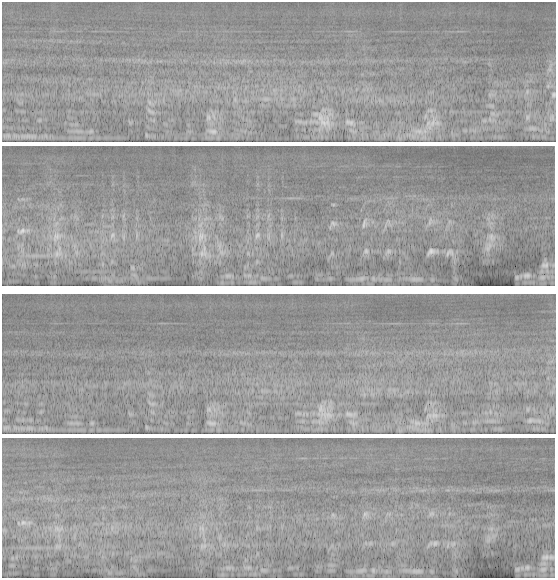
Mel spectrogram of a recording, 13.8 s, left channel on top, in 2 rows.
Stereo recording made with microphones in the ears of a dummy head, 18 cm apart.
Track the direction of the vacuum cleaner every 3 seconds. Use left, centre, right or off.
left, centre, right, right, right.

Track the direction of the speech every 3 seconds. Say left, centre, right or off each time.
left, left, centre, centre, left.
